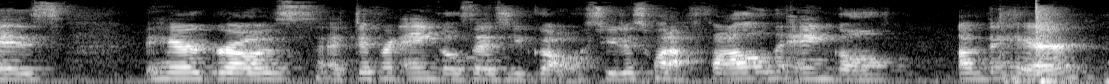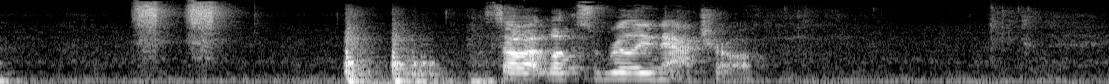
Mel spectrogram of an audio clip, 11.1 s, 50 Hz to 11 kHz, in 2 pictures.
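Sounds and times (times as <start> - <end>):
aerosol spray hissing: 6.2 - 6.8.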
